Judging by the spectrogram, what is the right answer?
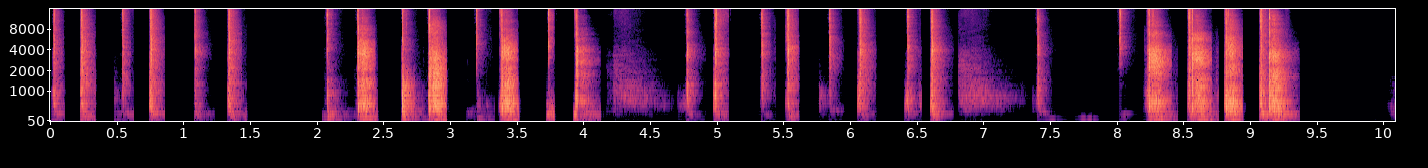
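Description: Small magnetic balls clicking and clacking as they snap onto one another and are pressed into a block, an irregular run of sharp clicks with two short pauses.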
